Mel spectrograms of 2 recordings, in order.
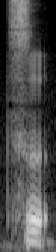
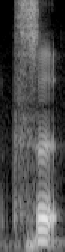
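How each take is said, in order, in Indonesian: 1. Suku kata itu diawali dengan bunyi ts. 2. Suku kata itu diawali dengan bunyi ts.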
